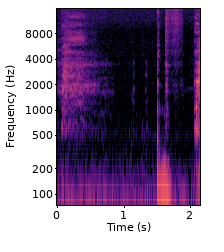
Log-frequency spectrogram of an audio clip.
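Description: A single sneeze, preceded by a breathy inhale, bursts out sharply and loudly, followed by a brief noisy exhale.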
